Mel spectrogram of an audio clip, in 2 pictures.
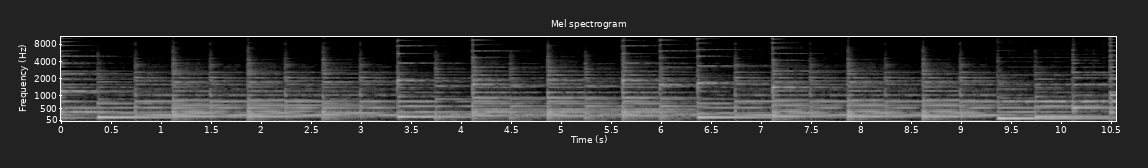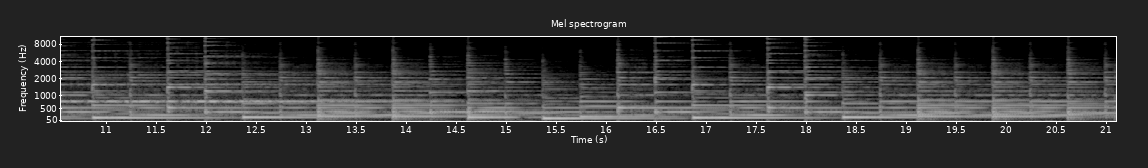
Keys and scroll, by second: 11.2 [.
